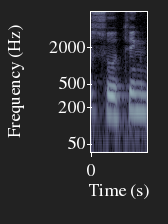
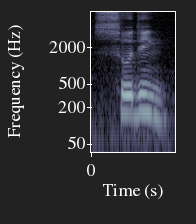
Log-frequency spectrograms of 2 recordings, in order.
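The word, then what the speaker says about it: soothing: अब ये पहला वर्ड है जो जिसकी प्रोनाउंसिएशन गलत बोलते हैं लोग, सूथिंग बोलते हैं। सूथिंग नहीं होता, ये होता है सूदिंग।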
